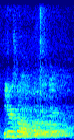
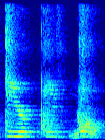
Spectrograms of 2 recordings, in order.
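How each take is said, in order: First: Slow, high, louder stress on "Fear"; emphasis on fear. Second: Slow, high, drawn-out stress on "normal"; emphasis on normal. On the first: Repeating the point to his audience, punching "Fear" slowly. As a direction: hit "Fear" high and hold it, "is normal" trailing. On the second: Pressing a key point on his audience, stressing "normal" slowly. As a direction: stretch "fear is normal" slowly and lean hard on "normal". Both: Shown as a demonstration. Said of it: "To emphasize some points".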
